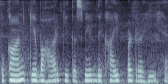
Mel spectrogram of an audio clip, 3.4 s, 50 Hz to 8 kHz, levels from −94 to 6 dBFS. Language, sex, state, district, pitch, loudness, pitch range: Hindi, female, Haryana, Charkhi Dadri, 185 Hz, -17 LUFS, 180-195 Hz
